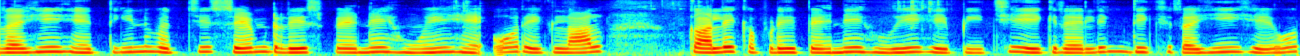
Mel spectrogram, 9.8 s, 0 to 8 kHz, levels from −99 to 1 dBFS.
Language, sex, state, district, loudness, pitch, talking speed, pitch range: Hindi, female, Madhya Pradesh, Bhopal, -15 LUFS, 220 Hz, 145 wpm, 210-240 Hz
